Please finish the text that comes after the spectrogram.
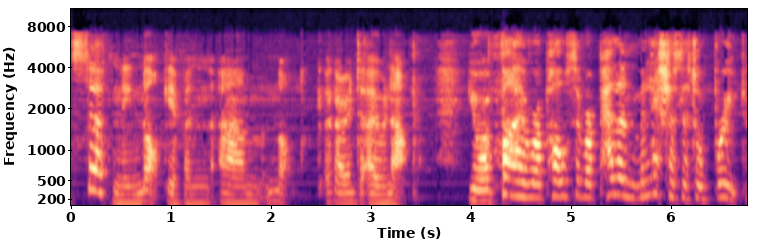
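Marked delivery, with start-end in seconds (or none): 4.0-6.8 high, loud headmistress bellowing insults; towering fury, voice cracking up high; furious shout. A narrator's reading. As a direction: rage at the girl, spitting each insult. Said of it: "the Trunchbull was shouting".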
